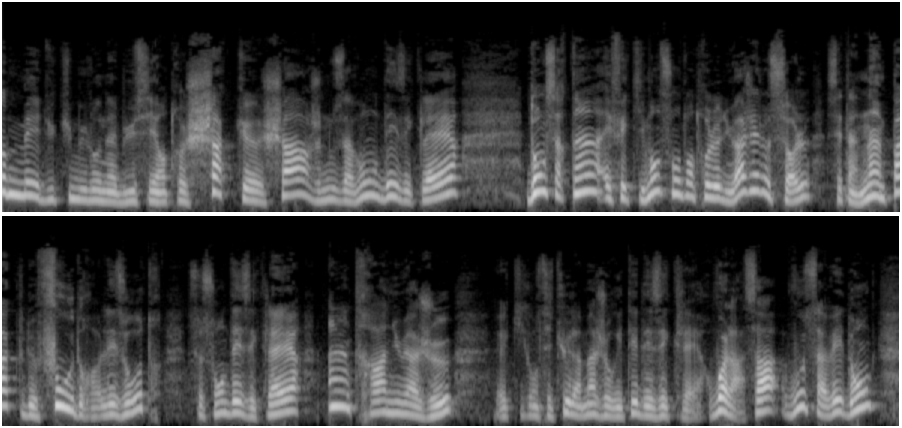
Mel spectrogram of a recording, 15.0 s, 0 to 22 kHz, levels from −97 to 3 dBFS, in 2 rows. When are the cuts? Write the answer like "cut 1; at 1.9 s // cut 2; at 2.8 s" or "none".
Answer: none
